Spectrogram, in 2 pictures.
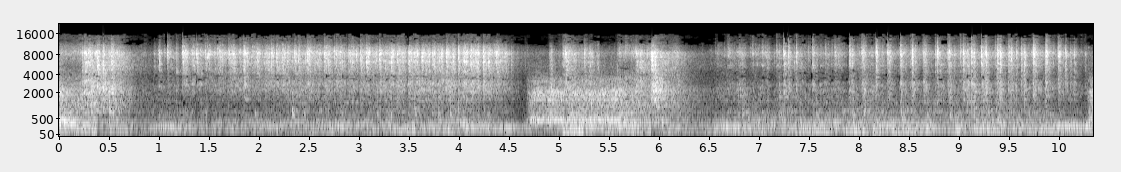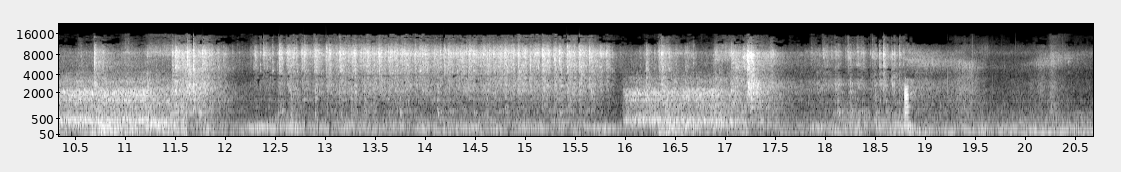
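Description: Automatic chain link fence machine running in its weaving cycle as it coils wire into spirals for the diamond mesh. Each cycle has about four seconds of fast, high rattling followed by a shorter, fuller clatter, repeating three times.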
